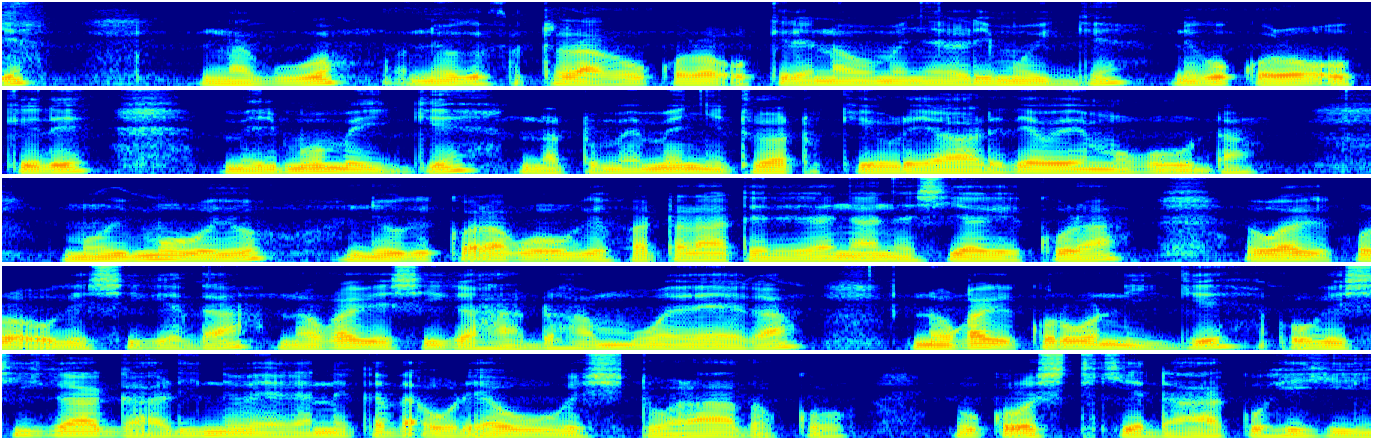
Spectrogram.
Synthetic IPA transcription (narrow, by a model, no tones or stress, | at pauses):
naɣwɔneoɣefataɾaɣaɣokɔɾwaʔokeɾenamomɛɲɛɾɛɾimoiɡeneɣokɔɾwɔʔokeɾemeɾimomeiɡenatomɛmɛɲitojato̥keoɾeawaɾeɾeawemoɣoːda | moɾimoːjo | neoɣekɔ̰ɾʔa̰ɣwɔoɣefataɾatendeɾeaɲaɲaɕiaɣekoɾaoɣaɣekoɾwa̰ʔo̰ɣeɕiɣeðanaoɣaɣeɕiɣaɦadoɦamowɛwɛɣanaoɣaɣekɔɾwɔniːɡeoɣeɕiɣaɡa̰ɾinewɛɣanekɛða̰ʔoɾḛaoɣoɣeɕi̥twaɾaːðɔkɔ | nneɣokɔɾwɔɕi̥ti̥kɛdaːkoɦiɦiː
